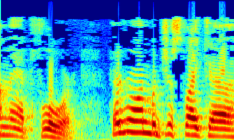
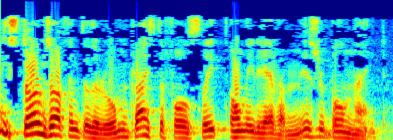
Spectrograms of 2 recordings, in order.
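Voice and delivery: ordinary delivery

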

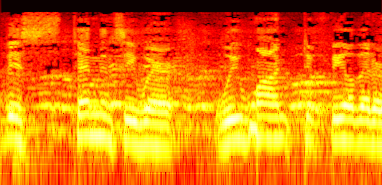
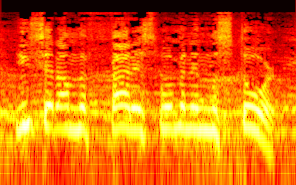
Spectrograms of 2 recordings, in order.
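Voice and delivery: offended wife; 9 semitones higher than usual. Pretend. Wife accusing husband.

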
